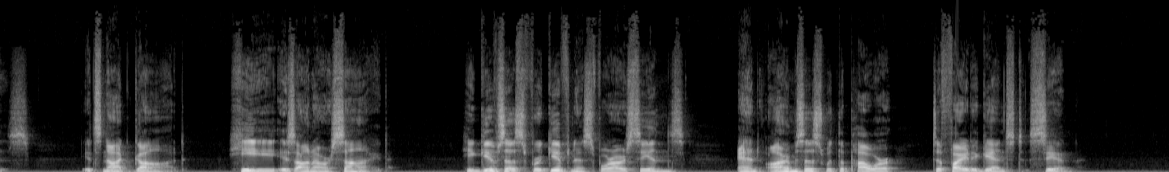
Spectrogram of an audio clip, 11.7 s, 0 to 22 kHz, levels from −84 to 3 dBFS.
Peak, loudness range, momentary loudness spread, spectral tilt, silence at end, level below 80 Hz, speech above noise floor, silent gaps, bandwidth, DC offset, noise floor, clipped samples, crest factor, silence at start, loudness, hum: 0 dBFS; 2 LU; 17 LU; -5 dB/octave; 0.95 s; -44 dBFS; 32 dB; none; 19 kHz; under 0.1%; -50 dBFS; under 0.1%; 20 dB; 0 s; -18 LUFS; none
